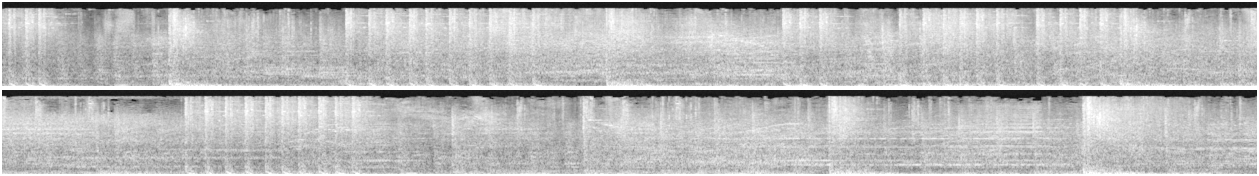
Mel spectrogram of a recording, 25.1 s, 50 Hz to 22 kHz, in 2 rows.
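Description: Sustained gunfire from the weapons-training session in the video game Dead Space 3, with dense repeated shots and booming blasts rolling almost continuously at a loud, steady level, and no talking.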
